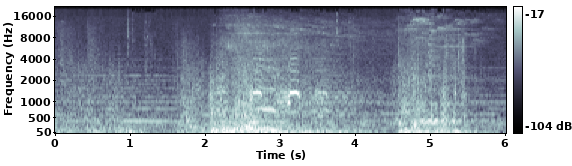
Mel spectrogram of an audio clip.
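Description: Goose honks ring out from the Gilded Goose card in MTG Arena, a short cartoonish honking burst mixed with crashing game effects, with a second loud impact-heavy flurry near the end.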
